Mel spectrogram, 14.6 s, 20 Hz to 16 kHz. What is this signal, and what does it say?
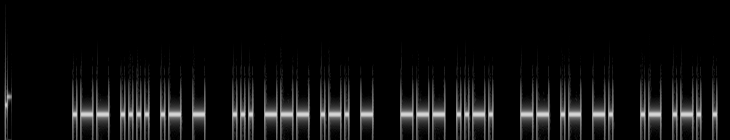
Morse code, heard as a keyed tone, about 15 wpm, 700 Hz. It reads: WHAT SORT OF MAN ARE
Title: Sentences from Top 1300 Words 15wpm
